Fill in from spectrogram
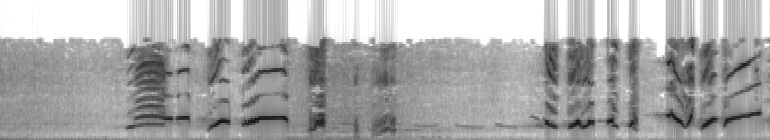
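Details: Oriental magpie-robin in a fighting state delivering loud, clear whistles that rise and fall, sharp staccato notes and brief harsh bursts, in two quick phrases separated by a short quieter gap.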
